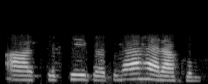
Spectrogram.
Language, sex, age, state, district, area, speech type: Bengali, female, 30-45, West Bengal, Kolkata, urban, conversation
